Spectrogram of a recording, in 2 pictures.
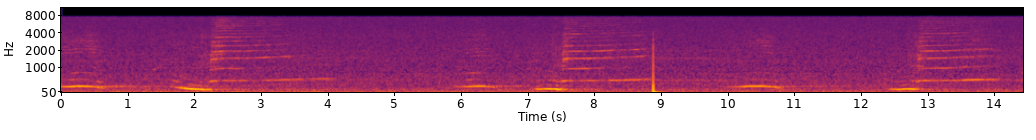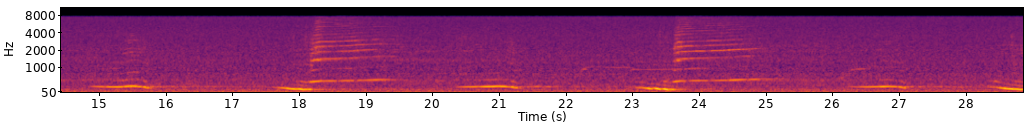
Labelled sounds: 0.0	0.5	humpback whale, 0.80 to 3.0 kHz
2.2	3.6	humpback whale, 0.90 to 6.8 kHz
7.5	8.8	humpback whale, 0.90 to 7.2 kHz
10.3	10.7	humpback whale, 2.6 to 3.0 kHz
12.8	14.0	humpback whale, 0.93 to 6.4 kHz
18.2	19.5	humpback whale, 1.2 to 6.8 kHz
23.6	25.0	humpback whale, 1.2 to 8.0 kHz
26.2	26.5	humpback whale, 0.86 to 0.99 kHz

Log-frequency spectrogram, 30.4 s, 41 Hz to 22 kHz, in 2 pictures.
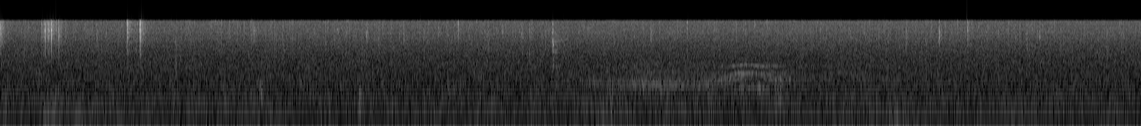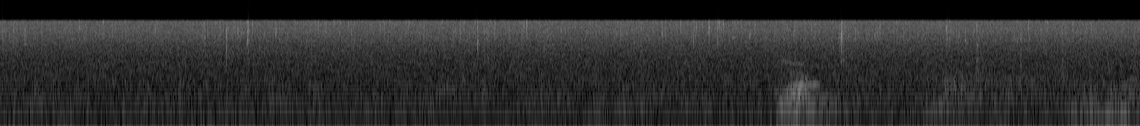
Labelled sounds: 9.7	10.0	humpback whale, 0.78 to 0.94 kHz
25.6	26.0	humpback whale, 0.88 to 1.2 kHz

